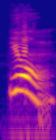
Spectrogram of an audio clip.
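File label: "yong", Mandarin Chinese, tone 4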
